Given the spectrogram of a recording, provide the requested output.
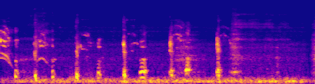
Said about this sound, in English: that's made me have a coughing fit.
